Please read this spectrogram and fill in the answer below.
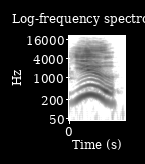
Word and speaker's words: Ayu: like Ayu. You spell it. AH space YOU.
